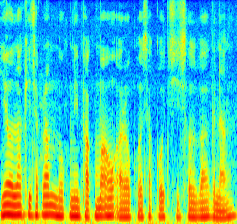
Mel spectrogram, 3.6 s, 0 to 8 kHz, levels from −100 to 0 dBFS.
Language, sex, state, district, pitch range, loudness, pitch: Garo, male, Meghalaya, South Garo Hills, 100-120 Hz, -16 LUFS, 110 Hz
